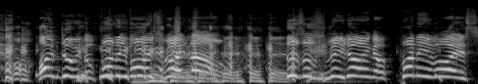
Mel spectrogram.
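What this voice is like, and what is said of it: Funny put-on voice. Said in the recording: “doing a funny voice”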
